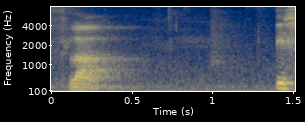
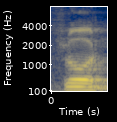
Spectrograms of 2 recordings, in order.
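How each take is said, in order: First: The word sounds like 'flower'. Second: The word sounds like 'floor'. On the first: The speaker calls it right. "This word if correctly pronounced is फ्लावर" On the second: The speaker calls it wrong. "इसको फ्लोर mill लिखा होता है, फ्लोर mills. ये गलत है।"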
